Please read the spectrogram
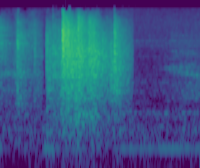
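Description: Paper poster rustling as it is handled on the wall: one short, loud rustle about half a second in, lasting under a second, after a few faint clicks.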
